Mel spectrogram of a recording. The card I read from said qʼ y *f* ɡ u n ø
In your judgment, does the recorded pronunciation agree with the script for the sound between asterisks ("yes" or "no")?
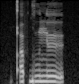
yes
